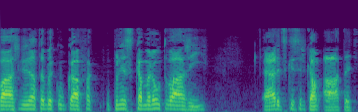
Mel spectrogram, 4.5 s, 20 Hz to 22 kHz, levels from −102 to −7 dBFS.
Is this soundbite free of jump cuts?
yes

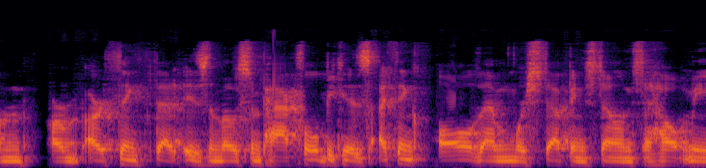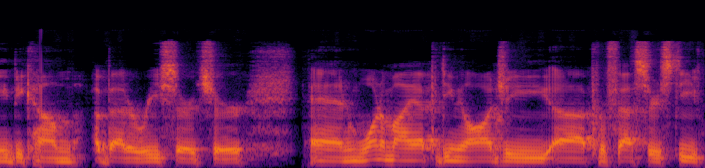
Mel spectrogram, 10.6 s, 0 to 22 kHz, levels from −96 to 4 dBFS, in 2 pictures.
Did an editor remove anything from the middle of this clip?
no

